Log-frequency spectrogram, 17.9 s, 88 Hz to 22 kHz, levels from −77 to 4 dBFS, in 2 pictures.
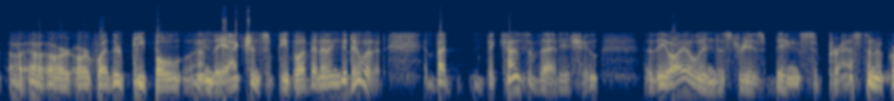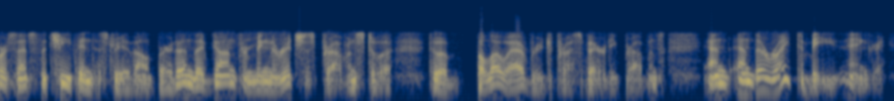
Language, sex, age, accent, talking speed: English, male, 60-79, American, 190 wpm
